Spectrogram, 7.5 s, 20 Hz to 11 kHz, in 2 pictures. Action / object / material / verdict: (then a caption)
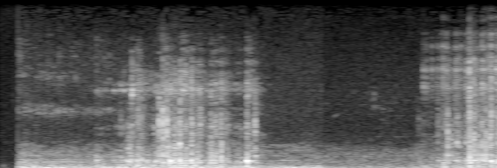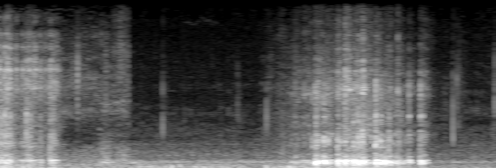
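shake / electric scooter frame and folding mechanism / metal / loose. An AOVO OOK-TEK V8 electric scooter with its folding mechanism just tightened is ridden over cobblestones, and bursts of loose metallic rattling rise and fall in three main waves over a steady low rumble. The rattle is still bad after the adjustment, with something loose still rattling inside that is not the controller or the battery.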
